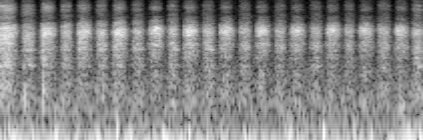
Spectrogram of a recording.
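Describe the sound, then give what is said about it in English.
Rapid rhythmic breath-of-fire breathing, a long run of sharp, even nasal puffs at about three per second, steady in loudness from start to finish. “Now let's do the breath of fire.”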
